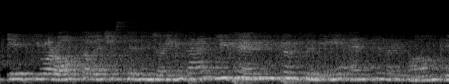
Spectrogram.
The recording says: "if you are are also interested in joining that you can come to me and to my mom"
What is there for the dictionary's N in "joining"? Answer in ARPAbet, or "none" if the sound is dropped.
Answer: none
